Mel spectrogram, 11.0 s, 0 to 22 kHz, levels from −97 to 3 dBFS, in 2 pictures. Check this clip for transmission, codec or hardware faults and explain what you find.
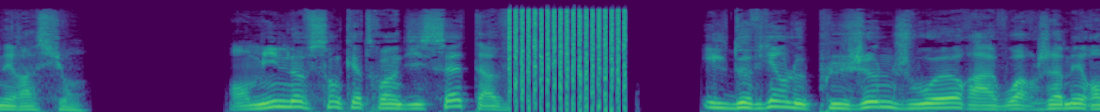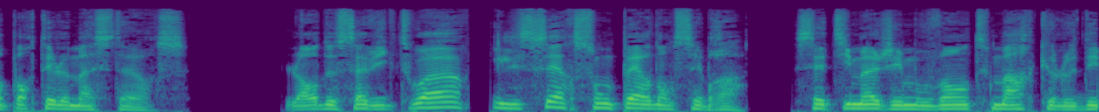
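One fault is present. From 2.55 to 3.19 s, just before "il devient le plus", the speech is replaced by very loud, harsh chattering static that pulses about 31 times a second, each burst lasting roughly 8 ms before dropping to silence. This is a compressed stream played as audio. The link passed an encoded bitstream, which fits AC-3, to the output as if it were ordinary samples. Each coded frame's data comes out as a short noise burst followed by zero padding.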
